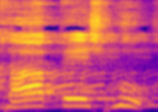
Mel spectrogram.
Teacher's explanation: اب ہا پیش ہو بھاری آواز میں ادا ہوگا کیونکہ سینے کی طرف سے نکلے گا.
